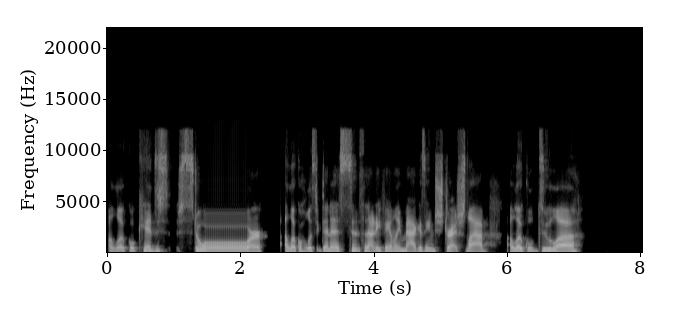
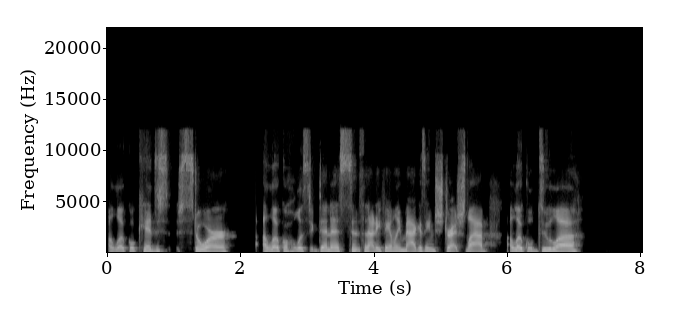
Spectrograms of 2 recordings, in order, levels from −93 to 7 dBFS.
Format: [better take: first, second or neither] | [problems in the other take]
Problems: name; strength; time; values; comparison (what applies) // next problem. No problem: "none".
second | audio freezing; at 1.5 s for 0.5 s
